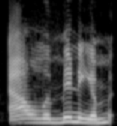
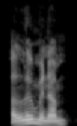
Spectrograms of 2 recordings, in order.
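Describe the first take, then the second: First: It is said with a British pronunciation. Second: It is said with an American pronunciation.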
